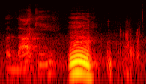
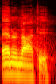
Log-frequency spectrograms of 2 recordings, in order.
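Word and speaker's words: Anunnaki: Anunaki. Did I say that correctly? You did not. Oh, okay. It's Anunaki.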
